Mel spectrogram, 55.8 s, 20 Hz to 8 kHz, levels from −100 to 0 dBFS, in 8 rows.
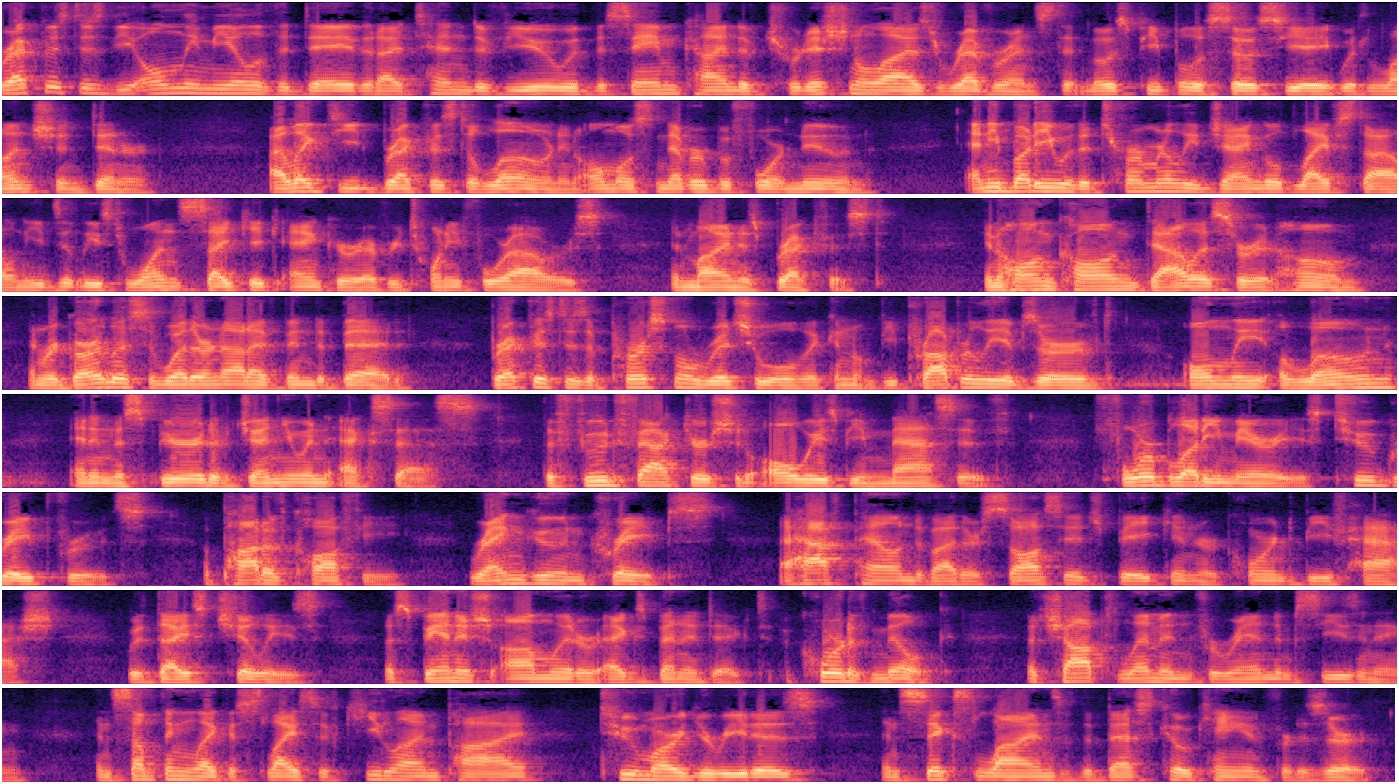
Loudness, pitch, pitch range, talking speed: -14 LUFS, 105 Hz, 95-110 Hz, 175 wpm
